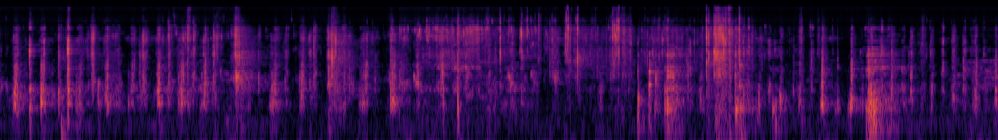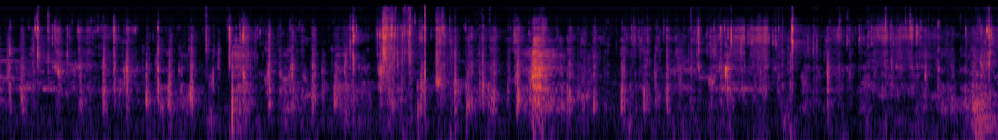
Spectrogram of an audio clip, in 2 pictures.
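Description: Close-miked chewing and crunching as a man eats crispy fried egg in chilli sambal and raw lettuce and vegetables with his hands, with many irregular crunches and mouth sounds.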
